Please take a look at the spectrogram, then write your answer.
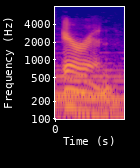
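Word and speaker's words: Aryn: Her name is spelled A R Y N, pronounced Aaron.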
